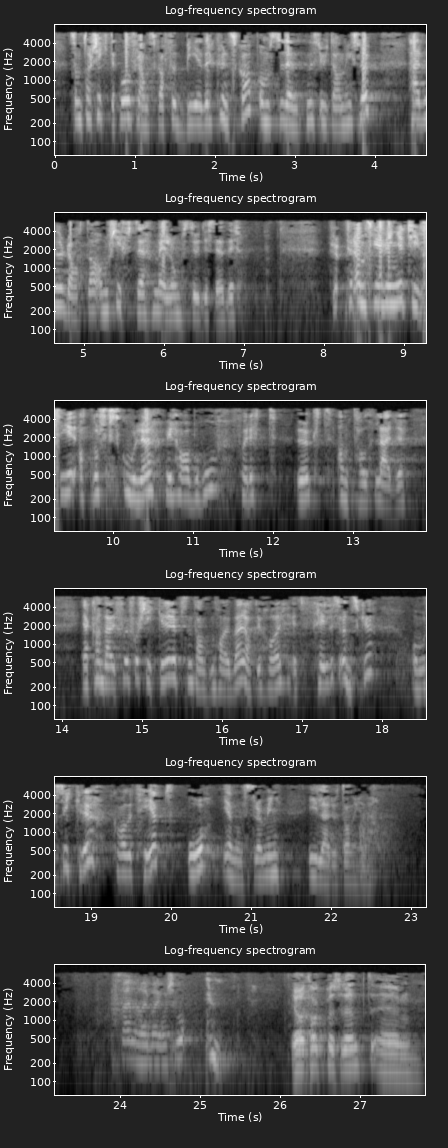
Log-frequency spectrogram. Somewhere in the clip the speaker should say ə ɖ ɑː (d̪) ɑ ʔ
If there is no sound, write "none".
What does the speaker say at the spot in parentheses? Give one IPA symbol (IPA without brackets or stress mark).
t̪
